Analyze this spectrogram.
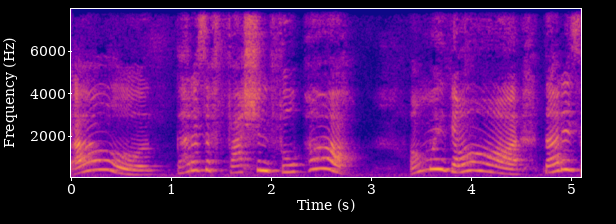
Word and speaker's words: faux pas: Well, the faux is not FAUX. It is feu. Oui? And then the pas is pas, not pass.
